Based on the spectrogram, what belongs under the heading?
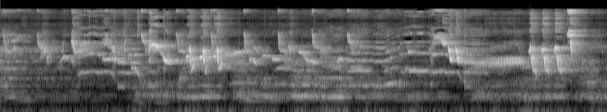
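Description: Birds singing, a dense run of quick chirps and short trills, over soft background music with a steady held note.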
